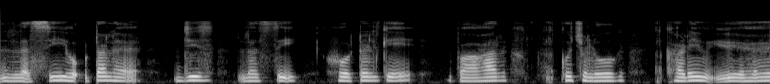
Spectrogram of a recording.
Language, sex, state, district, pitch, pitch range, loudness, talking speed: Hindi, female, Goa, North and South Goa, 170 Hz, 160-180 Hz, -17 LUFS, 100 wpm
